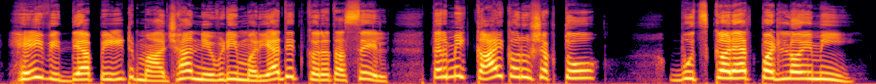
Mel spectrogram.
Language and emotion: Marathi, angry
